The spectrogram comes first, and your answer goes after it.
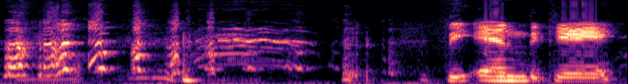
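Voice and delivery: talking through laughter; laughing. Real, not acted. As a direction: giggle through the words. GM jokes about giant frog.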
